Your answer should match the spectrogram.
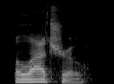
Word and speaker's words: Balatro: Do you know how to say it? – Balatro. – Balatro. I think that's right. – Balatro. – That sounds right.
